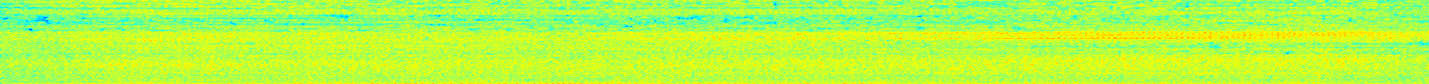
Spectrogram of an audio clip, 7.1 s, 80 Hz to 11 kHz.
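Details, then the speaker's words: Engine off on a 1995 Daihatsu Zebra Espass 1300cc, after temperature rose and idle reached 1000 rpm: a soft steady low hum from the small accessory fan tucked between the tissue holder and double blower; normal fan hum. "jika teman-teman tadi mendengar suara dengungan ini suaranya dari sini nih kipas kpasnya saya taruh atas teman-teman"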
